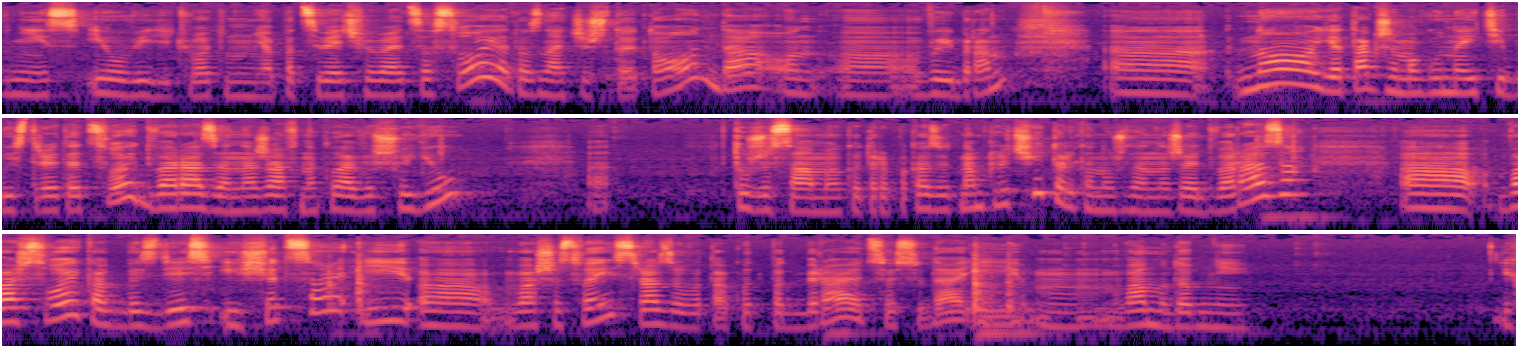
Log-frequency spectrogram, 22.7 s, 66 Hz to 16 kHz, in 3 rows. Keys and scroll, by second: 13.9 u.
